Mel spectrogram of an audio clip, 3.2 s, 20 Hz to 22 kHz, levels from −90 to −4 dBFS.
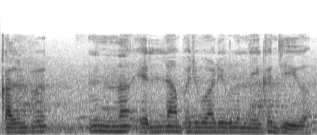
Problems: none marked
